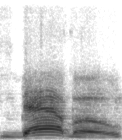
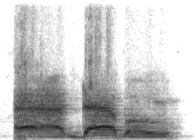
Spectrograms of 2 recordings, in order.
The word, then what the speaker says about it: Dabo: It's Dabo, as in apple, Dabo, and I get all kind of pronunciations of that, and it's Sweeney, as in just like EE.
